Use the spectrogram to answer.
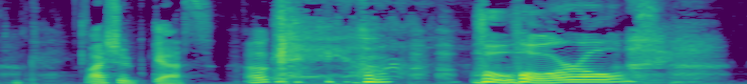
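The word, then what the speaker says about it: Lorals: Laurels. It's spelled L-O-R-A-L-S, not like the name of the flower.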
